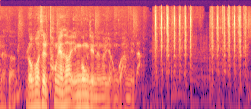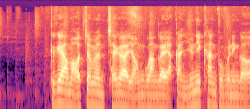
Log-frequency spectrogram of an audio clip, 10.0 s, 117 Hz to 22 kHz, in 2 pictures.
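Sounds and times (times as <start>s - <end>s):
soft background music: 0.0s - 10.0s
keyboard key clicks: 3.1s - 5.0s.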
